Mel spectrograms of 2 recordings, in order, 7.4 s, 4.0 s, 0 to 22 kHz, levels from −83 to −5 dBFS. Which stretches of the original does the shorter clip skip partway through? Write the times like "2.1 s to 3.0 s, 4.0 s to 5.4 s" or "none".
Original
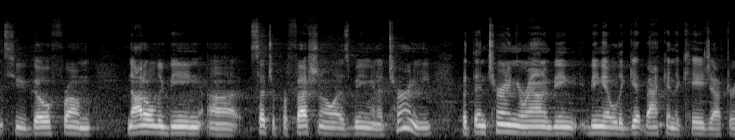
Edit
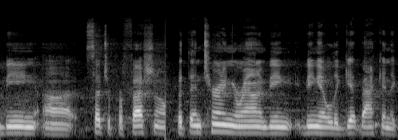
3.3 s to 4.5 s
